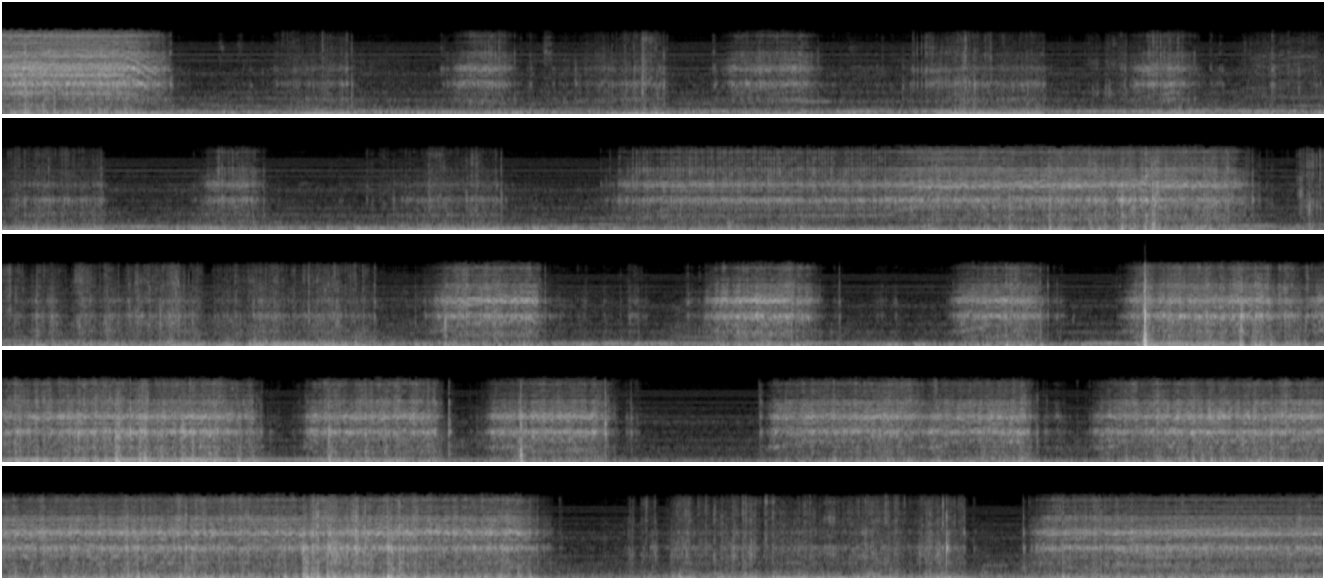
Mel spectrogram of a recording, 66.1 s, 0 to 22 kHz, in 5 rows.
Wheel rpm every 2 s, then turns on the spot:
150, 10, 20, 20, 20, 20, 10, 20, 20, 20, 70, 100, 100, 20, 20, 50, 20, 40, 40, 80, 100, 70, 70, 20, 90, 60, 110, 120, 120, 30, 20, 30, 110.
4-6 8-10 12-14 16-18 26-30 60-62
